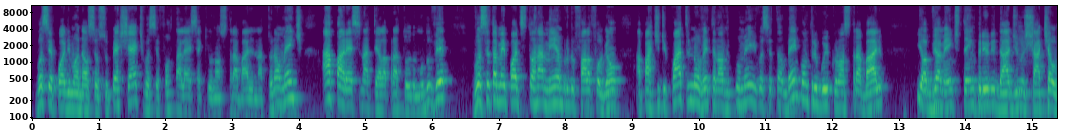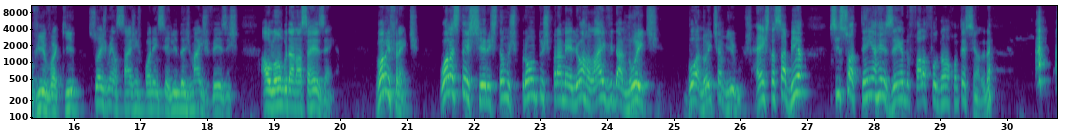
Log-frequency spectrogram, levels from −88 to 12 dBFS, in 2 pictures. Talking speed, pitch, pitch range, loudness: 180 wpm, 165 Hz, 145-205 Hz, -24 LUFS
